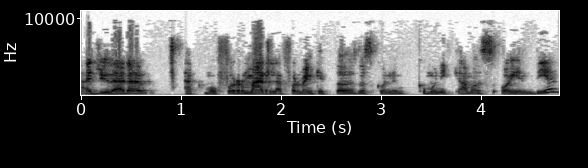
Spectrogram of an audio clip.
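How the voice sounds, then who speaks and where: A woman of about forty, born in Colombia and raised in the United States, gives a talk in an easy, chatty manner. Her mid-pitched voice carries a gravelly fry, and she often stops on filler sounds as she goes. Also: rough recording. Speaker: speaker giving a talk. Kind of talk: online talk.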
